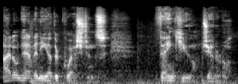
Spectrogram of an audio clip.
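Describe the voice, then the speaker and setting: An actor playing a polite, reserved and serious traveling companion in a video game, with a courteous, formal, composed manner. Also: male voice, fairly low pitch, brisk, close to an everyday voice. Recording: game music behind.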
